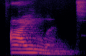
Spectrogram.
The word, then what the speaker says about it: island: into the english language the s it was pronounced but then it evolved and we didn't pronounce it anymore la such as the word island island island island island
